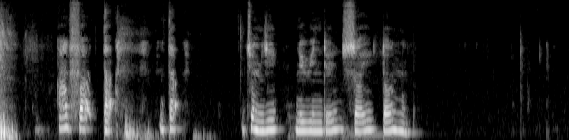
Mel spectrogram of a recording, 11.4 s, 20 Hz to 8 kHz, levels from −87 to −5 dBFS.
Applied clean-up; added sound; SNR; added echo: none; none; none; none.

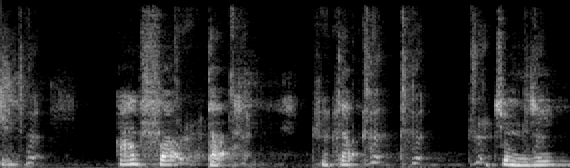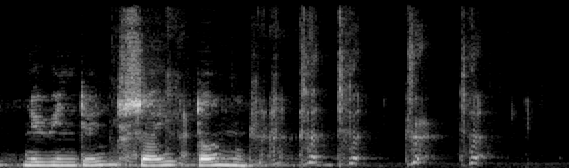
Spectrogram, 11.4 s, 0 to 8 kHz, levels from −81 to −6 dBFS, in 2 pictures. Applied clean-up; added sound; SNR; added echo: neural separator model SepFormer DNS4.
